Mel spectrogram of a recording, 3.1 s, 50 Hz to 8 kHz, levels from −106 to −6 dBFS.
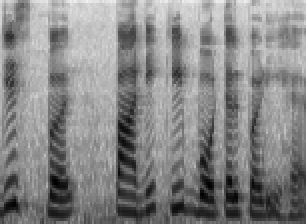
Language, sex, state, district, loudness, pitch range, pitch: Hindi, female, Punjab, Pathankot, -16 LUFS, 195-265 Hz, 215 Hz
